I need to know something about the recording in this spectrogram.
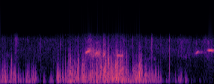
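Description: A bicycle rattles past close by.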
